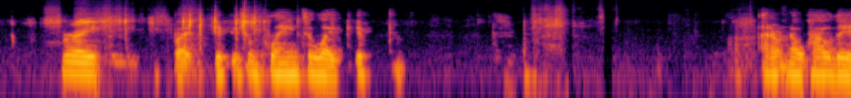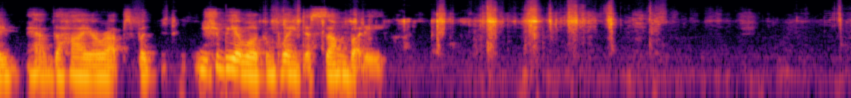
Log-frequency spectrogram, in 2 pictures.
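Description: Paper rustles and crinkles softly.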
